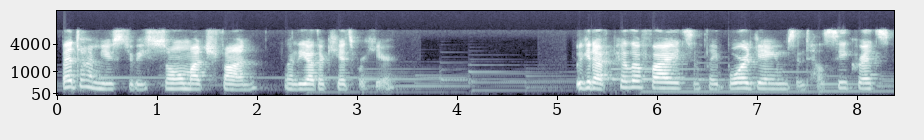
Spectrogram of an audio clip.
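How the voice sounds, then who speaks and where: A woman's voice: medium pitch, steady tone, a little slow, lightly acted. A woman voicing a lonely obedient schoolgirl. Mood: wistful. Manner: soft, wistful, a little fearful. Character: lonely young schoolgirl left behind, obedient. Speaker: narrator of the story. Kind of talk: first-person audio drama narration. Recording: muffled audio with piano score.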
